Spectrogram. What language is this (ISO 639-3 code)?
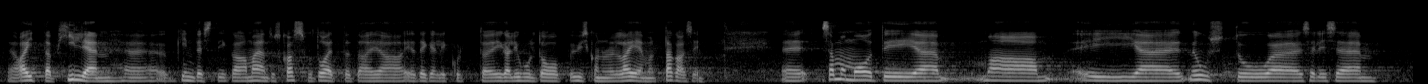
est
